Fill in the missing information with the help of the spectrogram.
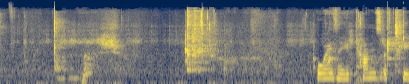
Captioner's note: faintly speaking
